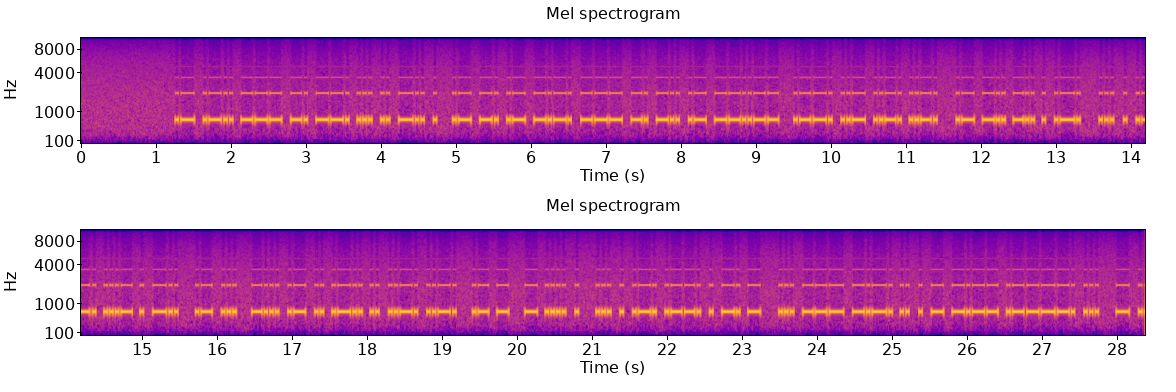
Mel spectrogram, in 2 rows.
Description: Morse code, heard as a keyed tone, hand-sent with a bug key, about 32 wpm, 690 Hz. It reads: ALONGSIDE ANACONDA, PUFF ADDER SERVED AS BAILIFF AT THE SERPENT SOCIETY'S …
